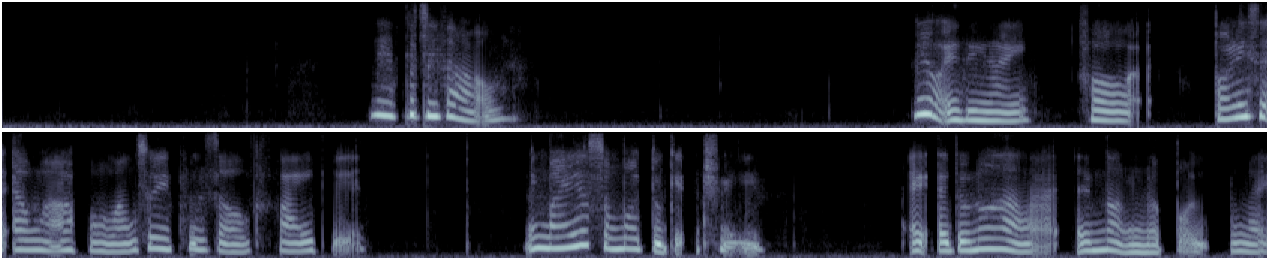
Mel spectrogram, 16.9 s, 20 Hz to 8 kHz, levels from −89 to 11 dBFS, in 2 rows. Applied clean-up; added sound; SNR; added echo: neural diffusion model UNIVERSE++.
